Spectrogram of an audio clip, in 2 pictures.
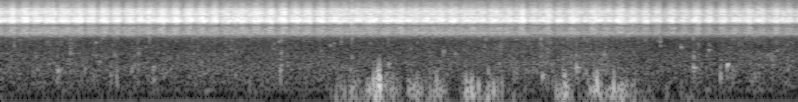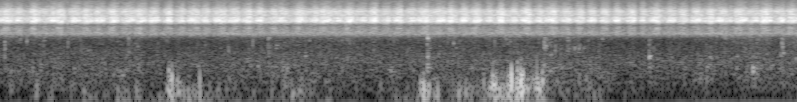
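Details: Seaside chorus of crickets at a Korčula bay, Croatia: an unbroken high shimmering drone with a quick regular throb, while occasional low thuds of wind and water rise underneath.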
